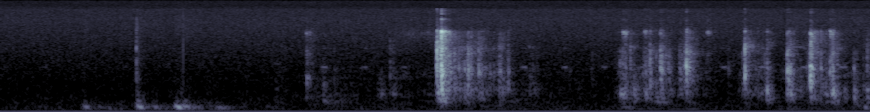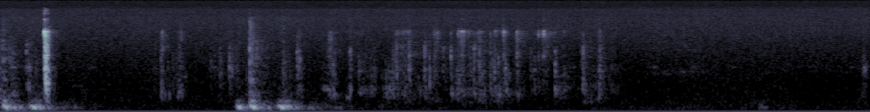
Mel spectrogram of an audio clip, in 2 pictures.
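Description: Faint computer keyboard typing: irregular clusters of short clicks and taps, with a few soft low thumps among them.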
